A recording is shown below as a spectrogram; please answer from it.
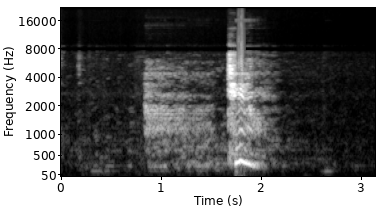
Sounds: Sneeze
